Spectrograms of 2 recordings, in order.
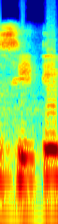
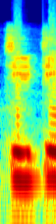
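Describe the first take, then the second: First: The word begins with an s sound. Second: The word begins with a ch sound. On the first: "इसको सीटी भी बोलते हैं" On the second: "कुछ लोग चीटी भी बोलते हैं"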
